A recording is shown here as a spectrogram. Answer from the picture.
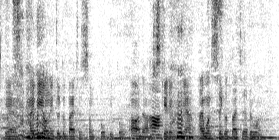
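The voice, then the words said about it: Slavic-accented English. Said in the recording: “my broken English and my Slavic accent”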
